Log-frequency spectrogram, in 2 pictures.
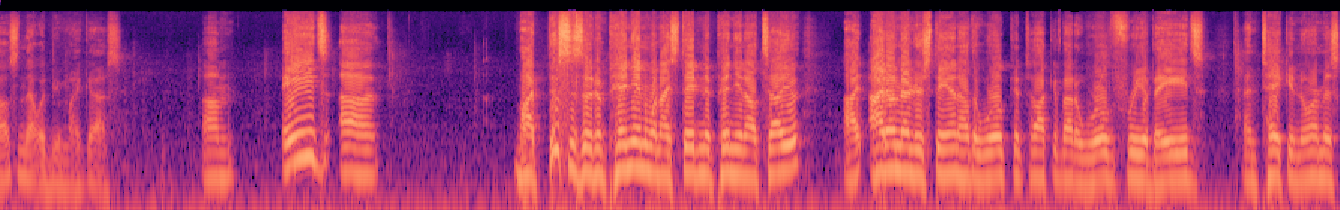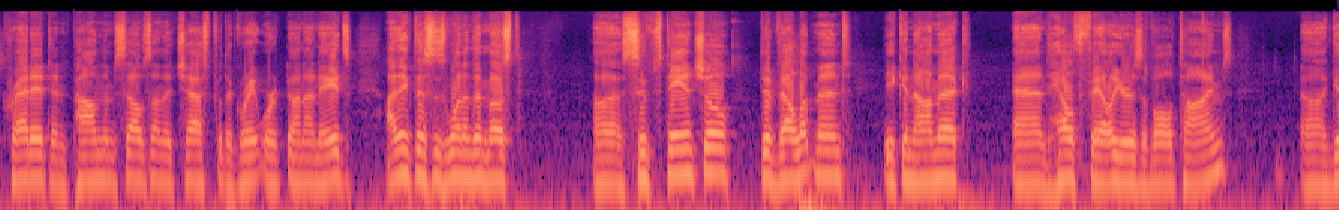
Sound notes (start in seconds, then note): none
